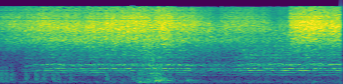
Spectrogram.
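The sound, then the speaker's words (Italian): A steam train chugs steadily with loud hissing steam, a rhythmic puffing beat and a sustained whistle-like tone running through, continuous with no voices. “Questo suono che lei sente è un treno a vapore.”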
